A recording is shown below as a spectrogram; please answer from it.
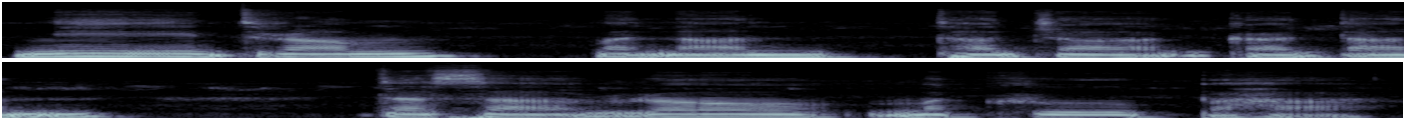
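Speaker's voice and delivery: slow measured chant of "Nidram manantaja gadan", long syllables drawn out; sing-songy Sanskrit. Shown as a demonstration. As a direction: recite "Nidram manantaja gadan" in strict long-short meter. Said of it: "sing-songy Sanskrit".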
